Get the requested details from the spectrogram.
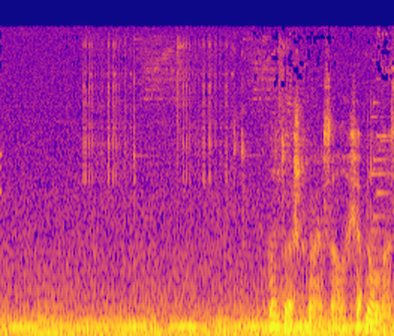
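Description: Magical sparkling chimes shimmer.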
